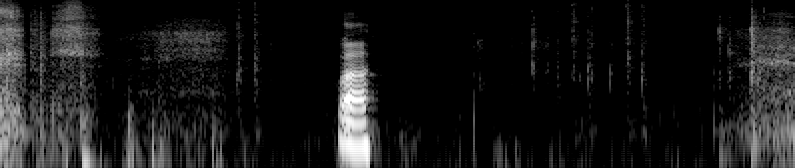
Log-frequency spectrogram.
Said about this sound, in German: gebe dir die Tastatur, die Funktastatur. Sie dürfen einmal, tippen. Einmal Funk.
